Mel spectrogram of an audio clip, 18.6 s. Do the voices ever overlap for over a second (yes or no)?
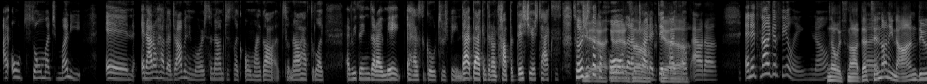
yes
